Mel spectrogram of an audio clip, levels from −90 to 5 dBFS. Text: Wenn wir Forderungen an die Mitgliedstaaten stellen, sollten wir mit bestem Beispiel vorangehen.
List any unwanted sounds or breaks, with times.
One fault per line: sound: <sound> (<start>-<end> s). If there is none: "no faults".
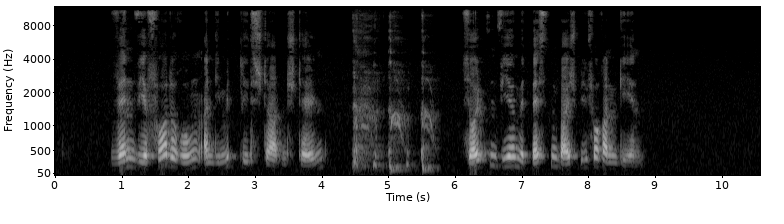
sound: cough (4.4-5.8 s)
